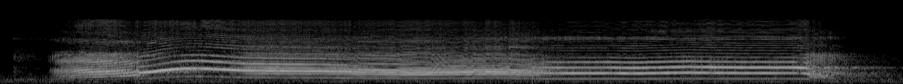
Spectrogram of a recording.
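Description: A deer gives one long, rich, moaning call that rises briefly, then holds steady for several seconds.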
